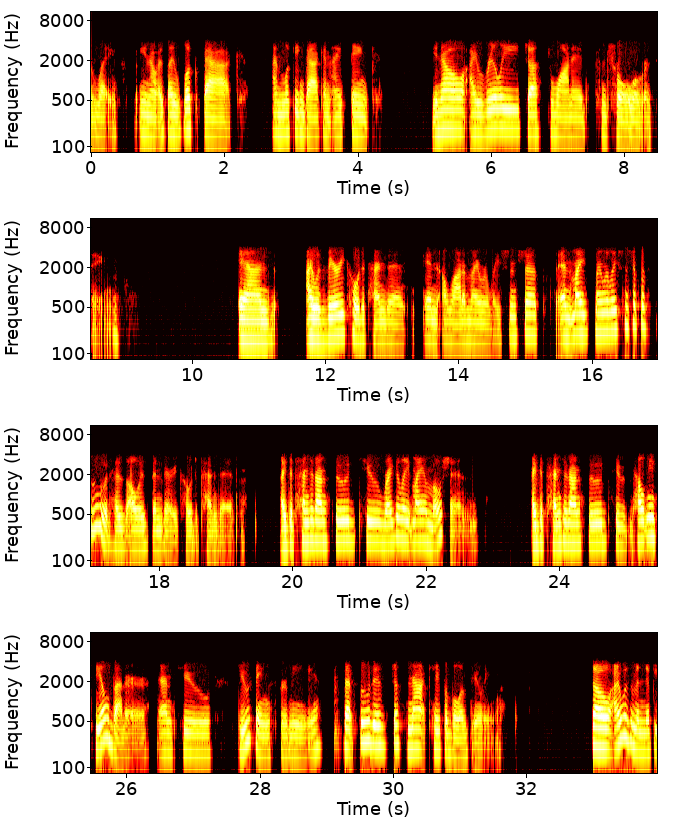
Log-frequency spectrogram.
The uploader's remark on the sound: 100 Pounders Phone Meeting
